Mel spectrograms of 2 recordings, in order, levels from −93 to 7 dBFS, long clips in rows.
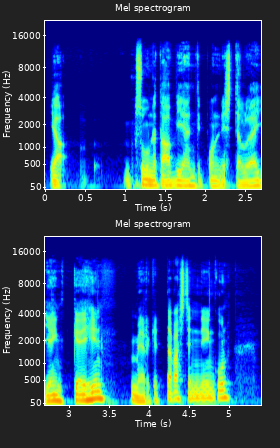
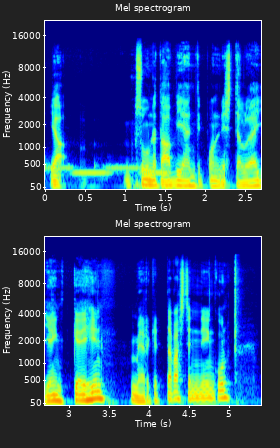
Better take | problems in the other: first | siren; faint; until 1.5 s; peak 10 dB below the speech // keyboard typing; very faint; at 5 s; peak 10 dB below the speech

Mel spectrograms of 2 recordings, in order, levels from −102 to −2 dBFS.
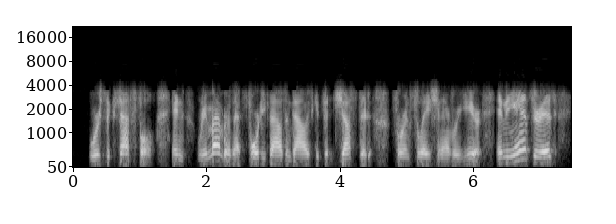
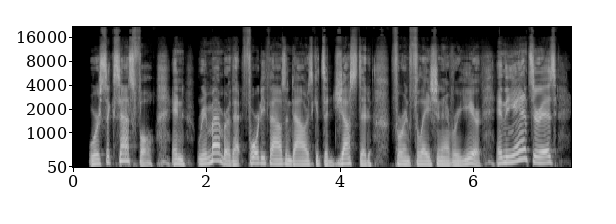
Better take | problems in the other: second | phone-call audio; poor line; nothing above 3 kHz

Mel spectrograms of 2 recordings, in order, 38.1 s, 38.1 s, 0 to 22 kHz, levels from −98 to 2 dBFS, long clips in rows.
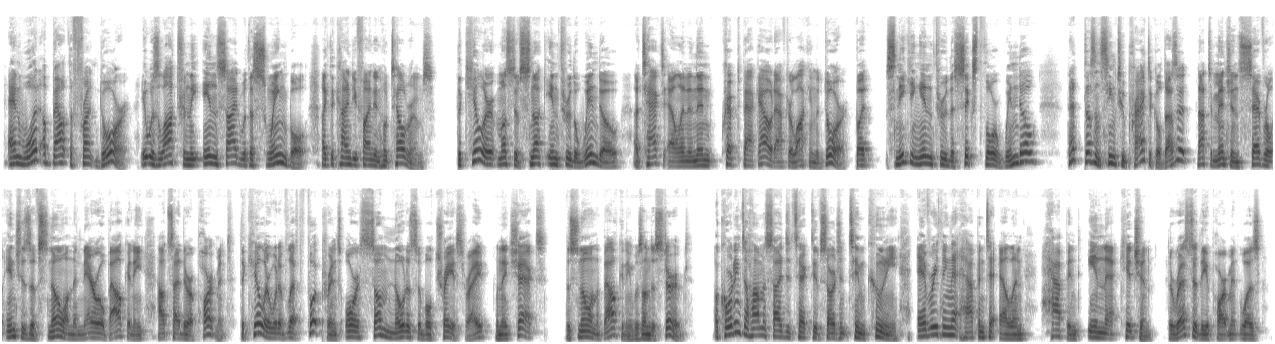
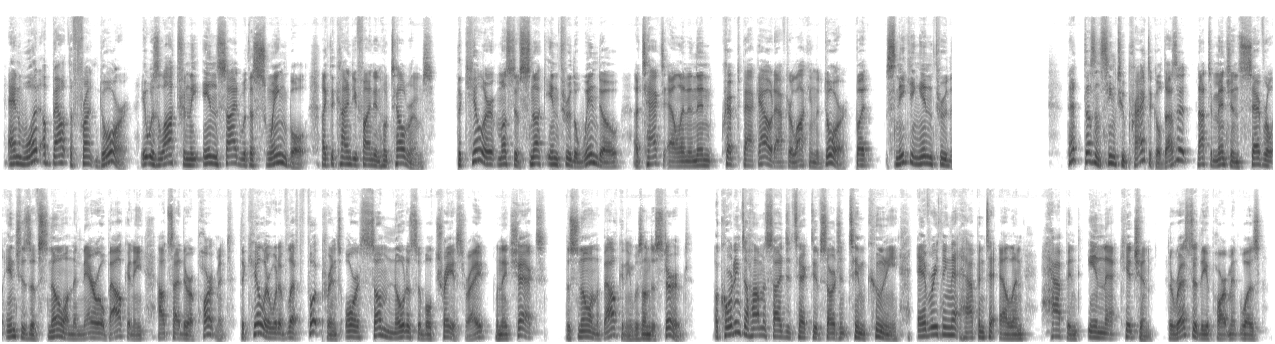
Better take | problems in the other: first | audio cutting out; at 14 s for 1.5 s

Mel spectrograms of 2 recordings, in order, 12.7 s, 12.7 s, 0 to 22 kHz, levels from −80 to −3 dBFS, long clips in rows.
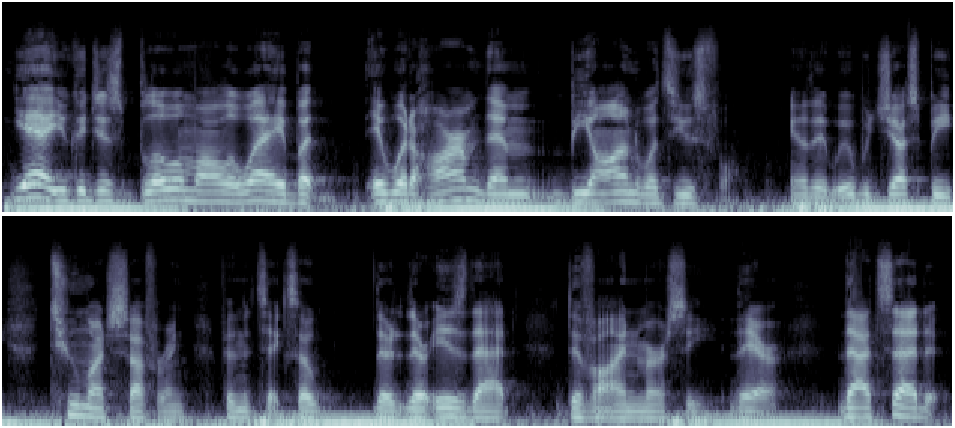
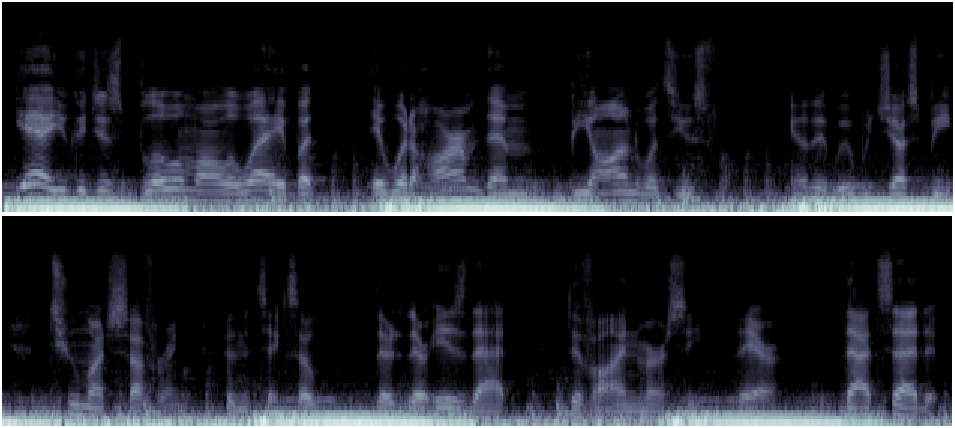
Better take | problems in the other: first | low rumble; loud; throughout; 2 dB below the speech; faint in the first

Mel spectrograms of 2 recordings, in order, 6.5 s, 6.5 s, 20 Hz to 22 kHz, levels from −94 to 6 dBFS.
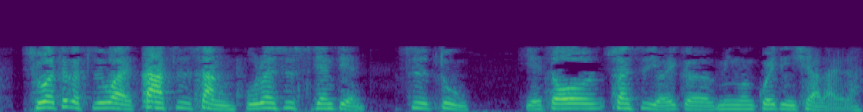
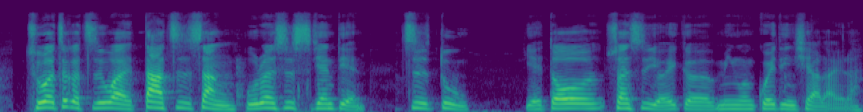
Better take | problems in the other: second | garbled, watery; badly; nothing above 4 kHz

